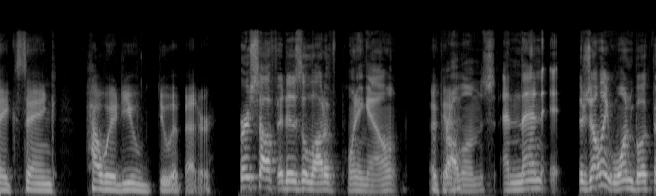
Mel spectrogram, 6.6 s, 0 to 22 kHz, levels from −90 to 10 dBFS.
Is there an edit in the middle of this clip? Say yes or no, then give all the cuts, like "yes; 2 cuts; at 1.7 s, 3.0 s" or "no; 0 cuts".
no; 0 cuts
